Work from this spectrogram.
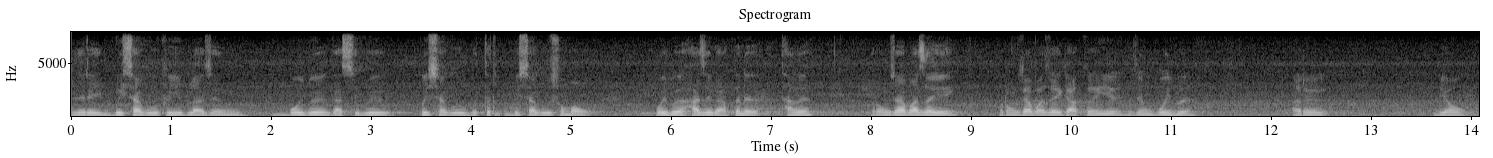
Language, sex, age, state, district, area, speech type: Bodo, male, 18-30, Assam, Kokrajhar, rural, spontaneous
